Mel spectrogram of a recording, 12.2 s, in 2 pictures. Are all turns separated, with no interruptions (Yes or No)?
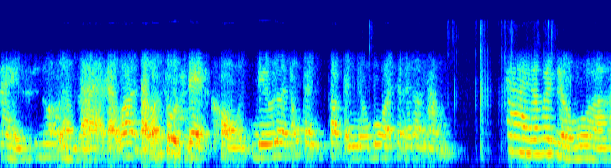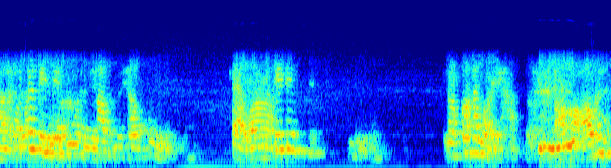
No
